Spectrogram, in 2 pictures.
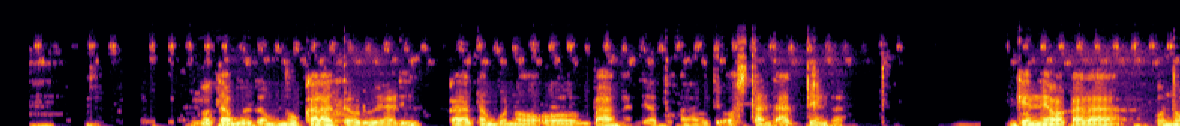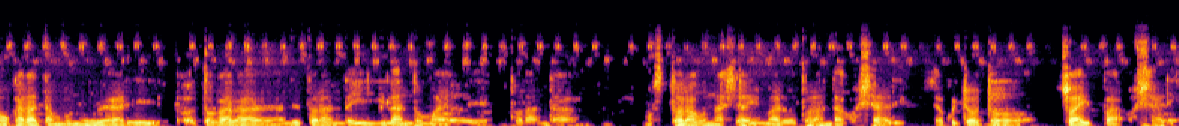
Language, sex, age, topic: Oshiwambo, male, 18-24, finance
